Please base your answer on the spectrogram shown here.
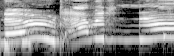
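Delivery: high, loud hammed-up no; mock anguished shout. Hosts imitating the cardinal, loud high mock cry. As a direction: wail it like the thwarted bird. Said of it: "On the back end going".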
